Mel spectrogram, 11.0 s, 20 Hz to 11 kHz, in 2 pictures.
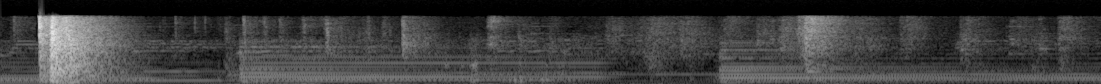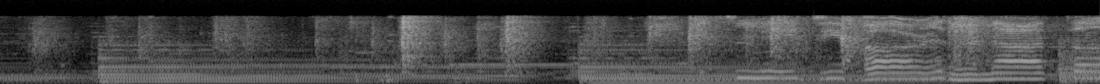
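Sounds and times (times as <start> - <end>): sustained keyboard chords: 0.0 - 11.0
loud thump: 0.2 - 0.7.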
